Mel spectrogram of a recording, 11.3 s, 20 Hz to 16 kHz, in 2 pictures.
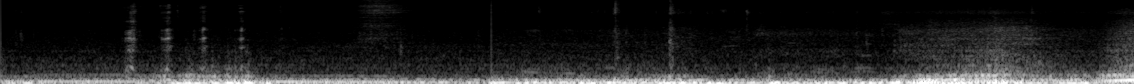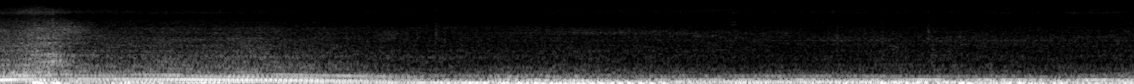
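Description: Audi RS6's twin-turbo V8 running at low speed, heard from inside the cabin. Between about four and seven seconds in, a louder engine sound rises and then falls in pitch.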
